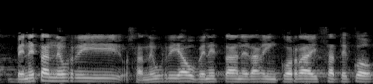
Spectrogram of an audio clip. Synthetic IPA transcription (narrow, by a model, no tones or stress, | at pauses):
be̞ne̞t̪anːe̞wrio̰sane̞wriawβe̞ne̞t̪ane̞ɾaɣ̞iŋko̞raisat̪e̞ko̞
